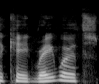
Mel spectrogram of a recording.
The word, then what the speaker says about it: Kate Raworth: Men så kan vi jo opfordre vores lyttere til at læse Kate Raworths bog, Donutøkonomien. Og nu har jeg set YouTube-videoer, det er sådan, man udtaler hendes navn. Så nu har vi hermed fået slået det fast.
